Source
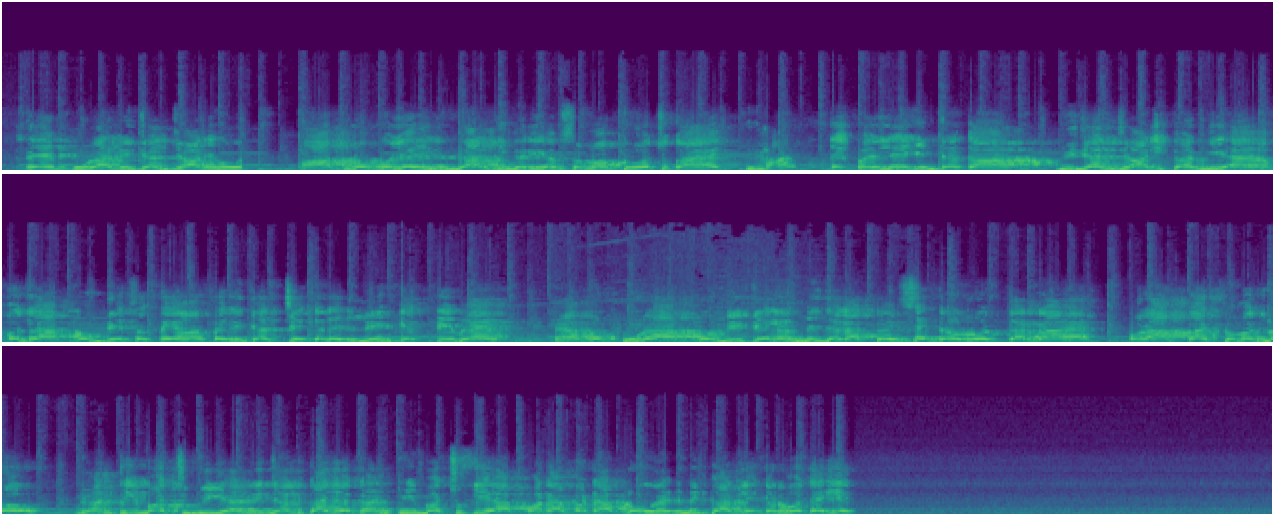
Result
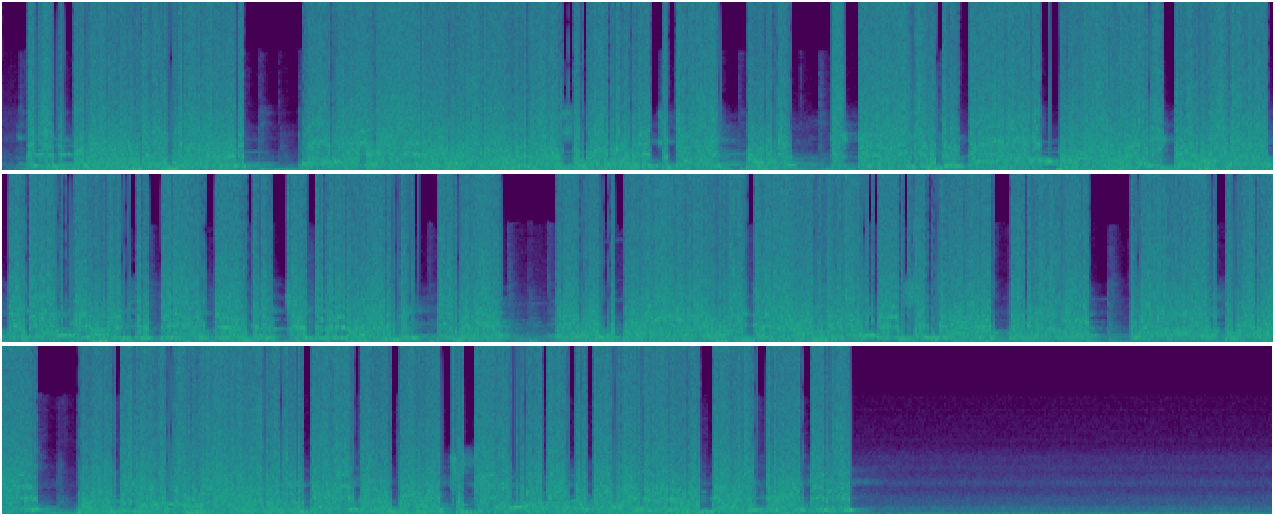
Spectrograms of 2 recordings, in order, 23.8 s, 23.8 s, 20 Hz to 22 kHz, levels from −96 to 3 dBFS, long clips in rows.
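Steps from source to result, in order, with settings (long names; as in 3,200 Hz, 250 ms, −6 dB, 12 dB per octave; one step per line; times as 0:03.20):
loose part that buzzes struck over −37 dBFS, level −32 dBFS
frequency shifter +140 Hz
on a send at −9.5 dB: convolution reverb RT60 0.50 s, pre-delay 3 ms
on the sum: wrap-around overflow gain 27 dB
level −2 dB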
